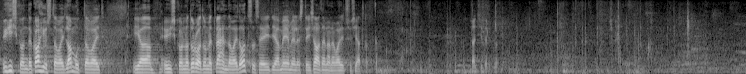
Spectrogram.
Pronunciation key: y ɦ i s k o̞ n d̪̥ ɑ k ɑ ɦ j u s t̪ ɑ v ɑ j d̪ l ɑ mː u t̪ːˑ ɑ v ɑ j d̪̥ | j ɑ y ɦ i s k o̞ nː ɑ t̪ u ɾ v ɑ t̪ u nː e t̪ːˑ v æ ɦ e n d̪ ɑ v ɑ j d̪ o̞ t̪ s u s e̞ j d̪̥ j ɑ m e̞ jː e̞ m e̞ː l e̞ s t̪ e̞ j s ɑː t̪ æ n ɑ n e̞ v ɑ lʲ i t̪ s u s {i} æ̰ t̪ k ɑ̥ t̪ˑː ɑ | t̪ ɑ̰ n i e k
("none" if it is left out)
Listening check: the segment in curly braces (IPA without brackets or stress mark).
j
